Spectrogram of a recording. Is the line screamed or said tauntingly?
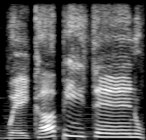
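tauntingly. It is said in a mocking, taunting tone. The speaker calls it right. "Not really a scream, more like a taunt"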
